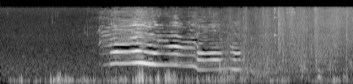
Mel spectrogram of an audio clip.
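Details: German Shepherd named Bella throwing a fit when it is time to go, letting out a long high whine that slides downward over about a second and a half, after a person calls her name.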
